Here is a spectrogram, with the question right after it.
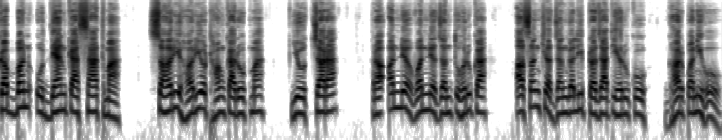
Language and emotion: Nepali, neutral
